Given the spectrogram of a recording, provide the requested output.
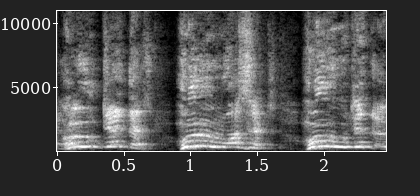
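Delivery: loud, high outraged yells; a mob demanding to know who did it; angry villagers shouting. Retold or imitated. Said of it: "they're like".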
